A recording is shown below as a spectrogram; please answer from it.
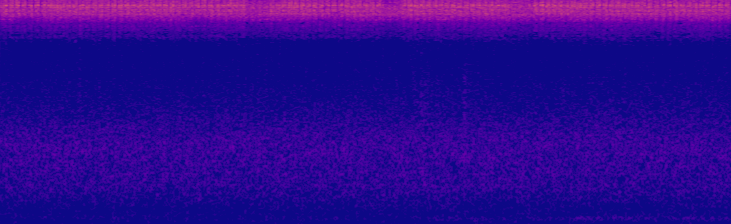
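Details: Male crickets stridulating, rubbing one wing's toothed vein against the other, make a steady, shrill high-pitched trill that holds without a break, a dense chorus with faint soft hiss underneath.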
